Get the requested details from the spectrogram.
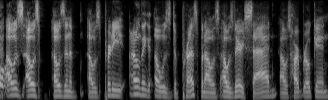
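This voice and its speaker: Fairly quick and fairly high, a man talks with ordinary pitch variation. The sound is dry and close, with no echo. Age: 30s. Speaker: philosopher and author. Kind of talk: casual interview. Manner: halting, many repetitions and fillers.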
